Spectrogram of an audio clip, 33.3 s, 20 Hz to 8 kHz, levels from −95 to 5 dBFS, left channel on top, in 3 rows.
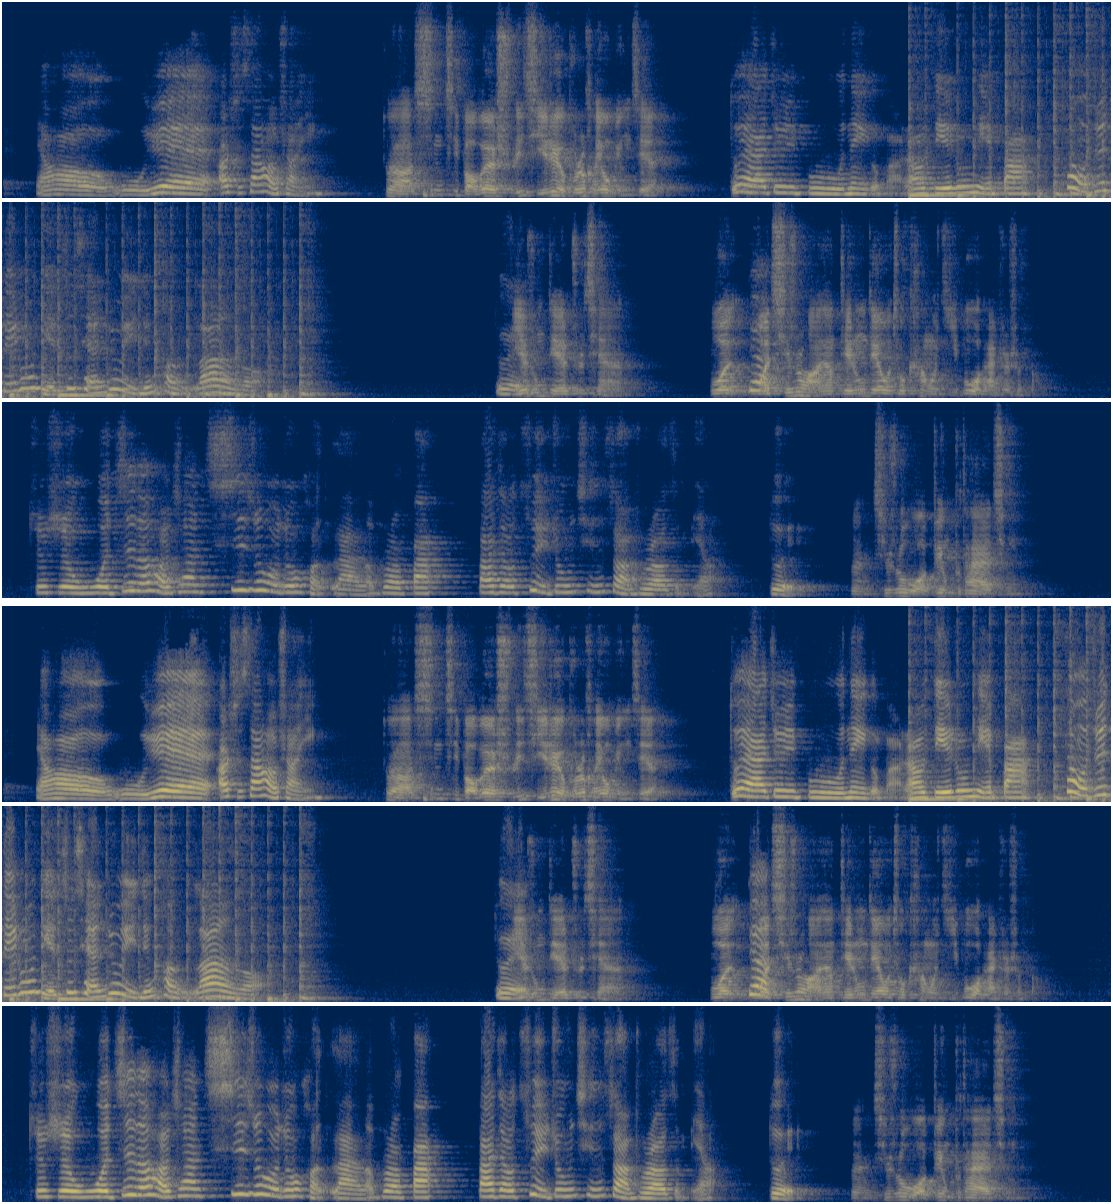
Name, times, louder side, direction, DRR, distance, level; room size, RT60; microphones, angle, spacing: voice 1, 0.3-3.2 7.3-10.3 10.6-13.7 16.0-16.4 18.6-18.8 22.5-26.5 26.9-29.3 29.9-30.1, right 6 dB, 50° right, 0.4 m, -27 dB
voice 2, 3.8-6.6 16.2-17.3 18.2-21.3 30.7-32.4, right 1 dB, 10° left, 1.2 m, -34 dB
sound 1, 9.1-14.2, right 1 dB, 10° right, 1.3 m, -35 dB
15.5 x 14.0 x 2.6 m
head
